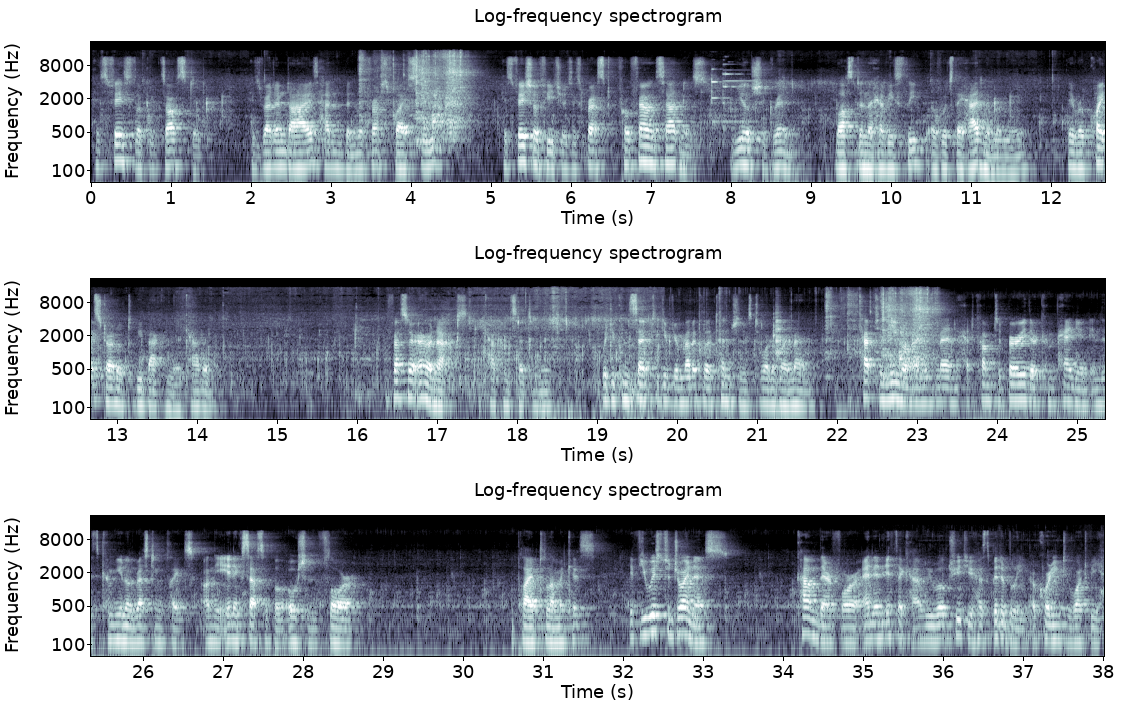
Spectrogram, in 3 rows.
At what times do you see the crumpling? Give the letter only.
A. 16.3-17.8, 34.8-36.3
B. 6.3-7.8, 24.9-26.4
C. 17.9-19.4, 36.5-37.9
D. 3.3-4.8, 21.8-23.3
D.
